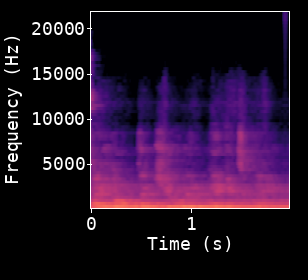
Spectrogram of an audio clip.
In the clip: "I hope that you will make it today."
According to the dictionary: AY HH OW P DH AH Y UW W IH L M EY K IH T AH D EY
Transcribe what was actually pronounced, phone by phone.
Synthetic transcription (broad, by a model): AY HH OW P DH AH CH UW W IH N M EY K IH T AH D EY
